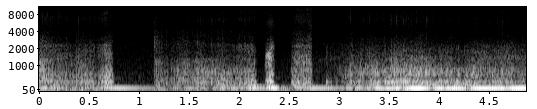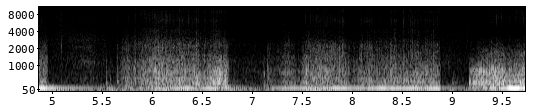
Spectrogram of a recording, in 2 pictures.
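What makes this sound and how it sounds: Long bare nails slowly scratch the sides of a grey microphone windscreen made of soft, porous foam. This makes a muffled, close scratching rustle over a steady low hum around 125 Hz. The scratching stops briefly several times before starting again.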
